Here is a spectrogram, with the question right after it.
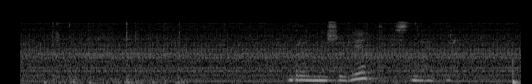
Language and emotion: Russian, neutral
